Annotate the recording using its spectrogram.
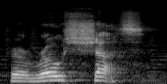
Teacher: the C sound becomes an SH sound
